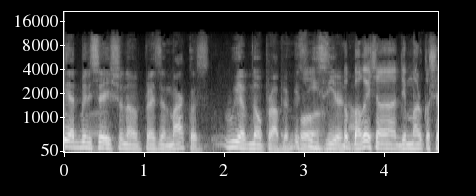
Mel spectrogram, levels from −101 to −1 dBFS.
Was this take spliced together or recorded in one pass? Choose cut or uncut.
cut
